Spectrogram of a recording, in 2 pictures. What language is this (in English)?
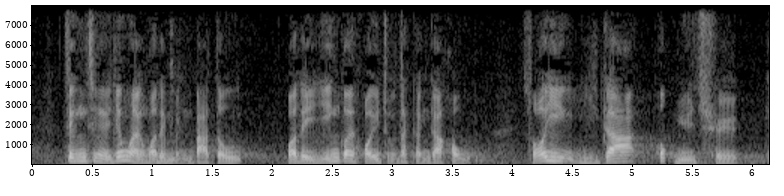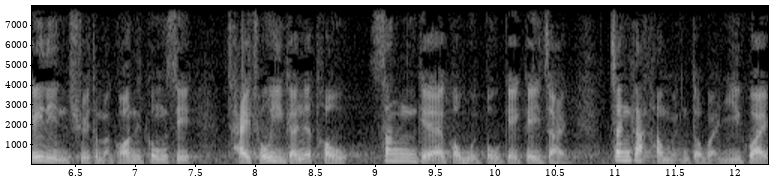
Cantonese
